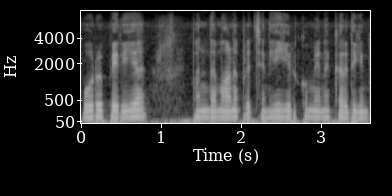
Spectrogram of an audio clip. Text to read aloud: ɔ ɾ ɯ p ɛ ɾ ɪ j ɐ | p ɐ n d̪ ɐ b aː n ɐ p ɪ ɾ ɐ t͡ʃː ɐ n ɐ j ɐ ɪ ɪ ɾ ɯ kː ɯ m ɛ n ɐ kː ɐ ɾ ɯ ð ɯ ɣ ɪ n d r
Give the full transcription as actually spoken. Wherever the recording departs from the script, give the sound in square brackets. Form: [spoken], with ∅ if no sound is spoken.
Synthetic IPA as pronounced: ɔ ɾ ɯ p ɛ ɾ ɪ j ɐ | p ɐ n d̪ ɐ [m] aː n ɐ p ɪ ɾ ɐ t͡ʃː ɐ n ɐ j ɐ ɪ ɪ ɾ ɯ kː ɯ m ɛ n ɐ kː ɐ ɾ ɯ ð ɯ ɣ ɪ n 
